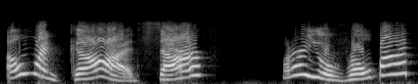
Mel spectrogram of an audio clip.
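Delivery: high and loud, gleefully baffled; amazed yelling. Real, not acted. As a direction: yell in delighted disbelief. Reacting to weird robot movements.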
